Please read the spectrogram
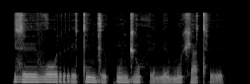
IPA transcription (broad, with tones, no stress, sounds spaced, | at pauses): z eː˦ v oː˦ r ɪ˨ t ĩ˦ ɡ eː˨ kʷ ĩ˦ d͡ʒ ũ˦ h e˨ n e˦˨ m ũ˦ ʃ a˦ tʰ e˨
